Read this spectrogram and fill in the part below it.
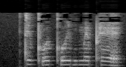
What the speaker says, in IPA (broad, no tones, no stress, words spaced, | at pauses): tikʷʼekʷʼib mepʰe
